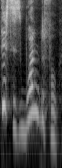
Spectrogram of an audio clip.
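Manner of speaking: light imitation of an English agent; a touch of an English accent, pleased. Imitating her English agent's delight, lightly English-accented. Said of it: "She was English, in case you didn't get that accent".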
